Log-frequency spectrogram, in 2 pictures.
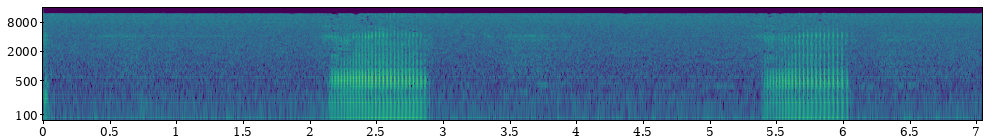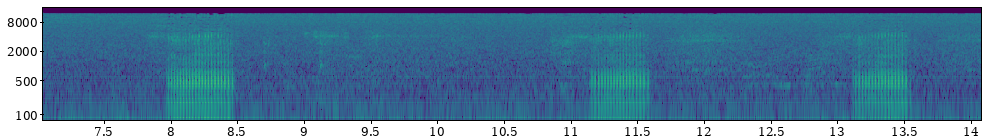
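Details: A 50 lb pug sleeping cuddled on his dad's knee gives five rumbling snores about two to three seconds apart against a quiet room hum; snoring.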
